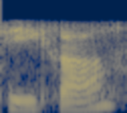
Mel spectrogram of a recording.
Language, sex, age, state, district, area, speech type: Sindhi, female, 18-30, Delhi, South Delhi, urban, conversation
